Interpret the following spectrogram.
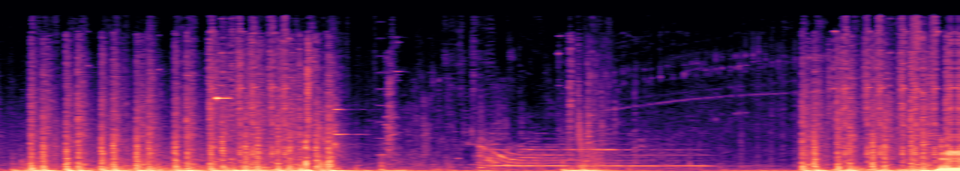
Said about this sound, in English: it's fully automatic. I don't know. But it sounds like a burst.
